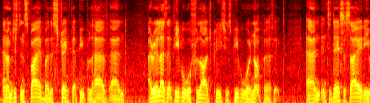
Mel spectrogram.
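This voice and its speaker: A man's voice: low voice, slight background noise. A man, hosting a podcast in a casual, rambling, slangy way. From Zimbabwe. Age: 20s. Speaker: podcast host. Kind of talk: casual chat.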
